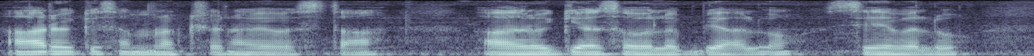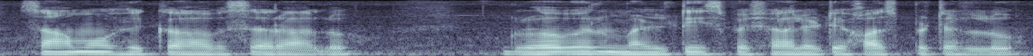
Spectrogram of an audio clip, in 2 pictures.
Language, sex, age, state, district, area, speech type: Telugu, male, 18-30, Andhra Pradesh, Chittoor, urban, spontaneous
